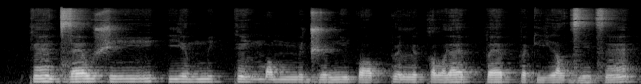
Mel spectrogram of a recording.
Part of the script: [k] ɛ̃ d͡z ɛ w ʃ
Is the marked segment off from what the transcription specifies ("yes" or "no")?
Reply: no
